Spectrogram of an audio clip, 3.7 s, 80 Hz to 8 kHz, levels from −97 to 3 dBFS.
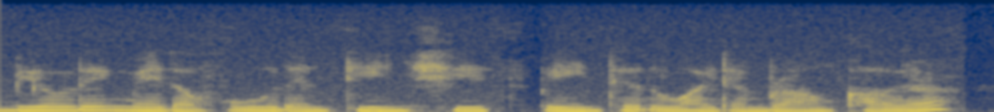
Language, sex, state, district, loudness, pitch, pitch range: English, female, Nagaland, Kohima, -13 LUFS, 225 Hz, 220-235 Hz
